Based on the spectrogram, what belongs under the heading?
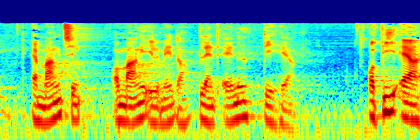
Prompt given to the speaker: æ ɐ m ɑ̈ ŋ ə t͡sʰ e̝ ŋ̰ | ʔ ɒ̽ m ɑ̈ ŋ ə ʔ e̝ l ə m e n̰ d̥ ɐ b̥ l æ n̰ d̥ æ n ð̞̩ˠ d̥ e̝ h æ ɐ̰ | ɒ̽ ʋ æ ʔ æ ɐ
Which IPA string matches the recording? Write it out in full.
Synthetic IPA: æ ɐ m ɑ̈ ŋ ə t͡sʰ e̝ ŋ̰ | ʔ ɒ̽ m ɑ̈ ŋ ə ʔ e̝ l ə m e n̰ d̥ ɐ b̥ l æ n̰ d̥ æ n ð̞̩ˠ d̥ e̝ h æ ɐ̰ | ɒ̽ ʋ i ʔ æ ɐ

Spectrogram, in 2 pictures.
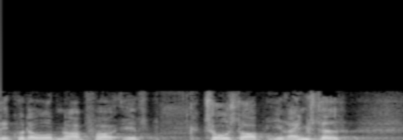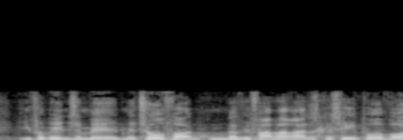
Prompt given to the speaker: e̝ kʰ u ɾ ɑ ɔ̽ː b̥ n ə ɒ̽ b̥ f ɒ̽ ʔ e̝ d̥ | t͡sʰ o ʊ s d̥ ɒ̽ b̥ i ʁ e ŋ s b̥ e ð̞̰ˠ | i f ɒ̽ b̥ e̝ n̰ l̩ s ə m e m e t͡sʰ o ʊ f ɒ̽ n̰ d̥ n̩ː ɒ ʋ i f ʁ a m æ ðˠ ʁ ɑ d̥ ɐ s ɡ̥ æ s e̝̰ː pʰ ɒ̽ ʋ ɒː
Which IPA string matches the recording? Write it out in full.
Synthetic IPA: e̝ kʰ u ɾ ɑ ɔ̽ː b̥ n ə ɒ̽ b̥ f ɒ̽ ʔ e̝ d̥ | t͡sʰ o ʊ s d̥ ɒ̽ b̥ i ʁ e ŋ s d̥ e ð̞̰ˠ | i f ɒ̽ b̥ e̝ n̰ l̩ s ə m e m e t͡sʰ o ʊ f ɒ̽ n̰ d̥ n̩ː ɒ ʋ i f ʁ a m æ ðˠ ʁ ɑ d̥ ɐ s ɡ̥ æ s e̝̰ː pʰ ɒ̽ ʋ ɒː

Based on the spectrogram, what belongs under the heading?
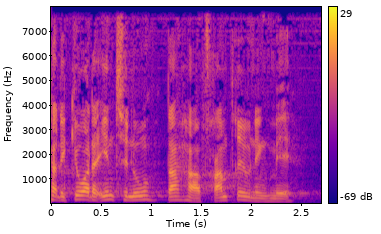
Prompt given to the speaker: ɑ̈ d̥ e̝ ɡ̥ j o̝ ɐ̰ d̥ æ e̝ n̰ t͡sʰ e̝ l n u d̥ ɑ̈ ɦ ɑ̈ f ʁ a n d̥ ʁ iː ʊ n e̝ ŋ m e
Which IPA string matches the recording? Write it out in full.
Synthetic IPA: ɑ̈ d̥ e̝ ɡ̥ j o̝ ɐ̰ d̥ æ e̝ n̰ t͡sʰ e̝ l n u d̥ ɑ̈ ɦ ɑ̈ f ʁ a m d̥ ʁ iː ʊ n e̝ ŋ m e

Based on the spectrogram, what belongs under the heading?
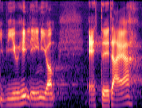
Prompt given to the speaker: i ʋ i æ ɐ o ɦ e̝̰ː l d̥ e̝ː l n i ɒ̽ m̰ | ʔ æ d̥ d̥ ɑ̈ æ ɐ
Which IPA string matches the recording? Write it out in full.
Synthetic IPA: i ʋ i æ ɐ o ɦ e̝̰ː l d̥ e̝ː n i ɒ̽ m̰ | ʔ æ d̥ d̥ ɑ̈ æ ɐ

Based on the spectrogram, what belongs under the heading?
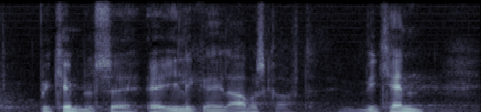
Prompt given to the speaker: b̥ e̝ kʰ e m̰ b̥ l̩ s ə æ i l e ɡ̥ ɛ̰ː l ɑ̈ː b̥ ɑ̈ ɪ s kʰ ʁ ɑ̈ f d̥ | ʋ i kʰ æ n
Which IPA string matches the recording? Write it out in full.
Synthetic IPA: b̥ e̝ kʰ e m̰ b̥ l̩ s ə æ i l e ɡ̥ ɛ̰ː l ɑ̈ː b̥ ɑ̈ ɪ s kʰ ʁ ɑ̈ f d̥ | ʋ i kʰ æ n

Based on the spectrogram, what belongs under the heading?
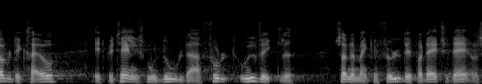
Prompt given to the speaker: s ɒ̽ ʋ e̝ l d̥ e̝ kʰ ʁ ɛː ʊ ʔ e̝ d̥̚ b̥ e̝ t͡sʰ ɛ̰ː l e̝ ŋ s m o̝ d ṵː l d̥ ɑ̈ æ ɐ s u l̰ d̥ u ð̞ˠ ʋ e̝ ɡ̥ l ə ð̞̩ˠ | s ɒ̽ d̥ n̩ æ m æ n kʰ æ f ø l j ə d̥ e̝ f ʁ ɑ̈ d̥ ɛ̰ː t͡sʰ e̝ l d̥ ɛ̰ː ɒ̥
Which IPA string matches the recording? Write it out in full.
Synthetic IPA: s ɒ̽ ʋ e̝ l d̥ e̝ kʰ ʁ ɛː ʊ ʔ e̝ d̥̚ b̥ e̝ t͡sʰ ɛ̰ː l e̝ ŋ s m o̝ d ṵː l d̥ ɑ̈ æ ɐ f u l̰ d̥ u ð̞ˠ ʋ e̝ ɡ̥ l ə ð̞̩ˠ | s ɒ̽ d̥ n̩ æ m æ n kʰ æ f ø l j ə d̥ e̝ f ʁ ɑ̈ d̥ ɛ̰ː t͡sʰ e̝ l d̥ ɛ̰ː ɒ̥

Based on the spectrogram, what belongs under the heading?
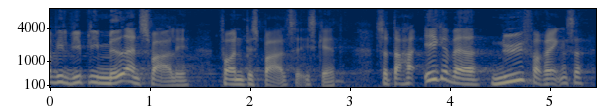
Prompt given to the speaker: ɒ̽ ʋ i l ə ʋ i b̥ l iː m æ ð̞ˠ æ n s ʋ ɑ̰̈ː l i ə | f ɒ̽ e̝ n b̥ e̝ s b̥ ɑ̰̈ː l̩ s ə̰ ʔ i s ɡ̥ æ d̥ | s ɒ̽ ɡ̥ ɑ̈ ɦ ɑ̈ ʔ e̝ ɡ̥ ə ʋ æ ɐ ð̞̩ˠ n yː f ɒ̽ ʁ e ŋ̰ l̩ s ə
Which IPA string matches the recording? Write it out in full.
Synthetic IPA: ɒ̽ ʋ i l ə ʋ i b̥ l iː m e ð̞ˠ æ n s ʋ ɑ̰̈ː l i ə | f ɒ̽ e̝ n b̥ e̝ s b̥ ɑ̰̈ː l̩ s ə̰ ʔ i s ɡ̥ æ d̥ | s ɒ̽ d̥ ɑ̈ ɦ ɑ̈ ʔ e̝ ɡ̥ ə ʋ æ ɐ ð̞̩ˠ n yː f ɒ̽ ʁ e ŋ̰ l̩ s ɐ

